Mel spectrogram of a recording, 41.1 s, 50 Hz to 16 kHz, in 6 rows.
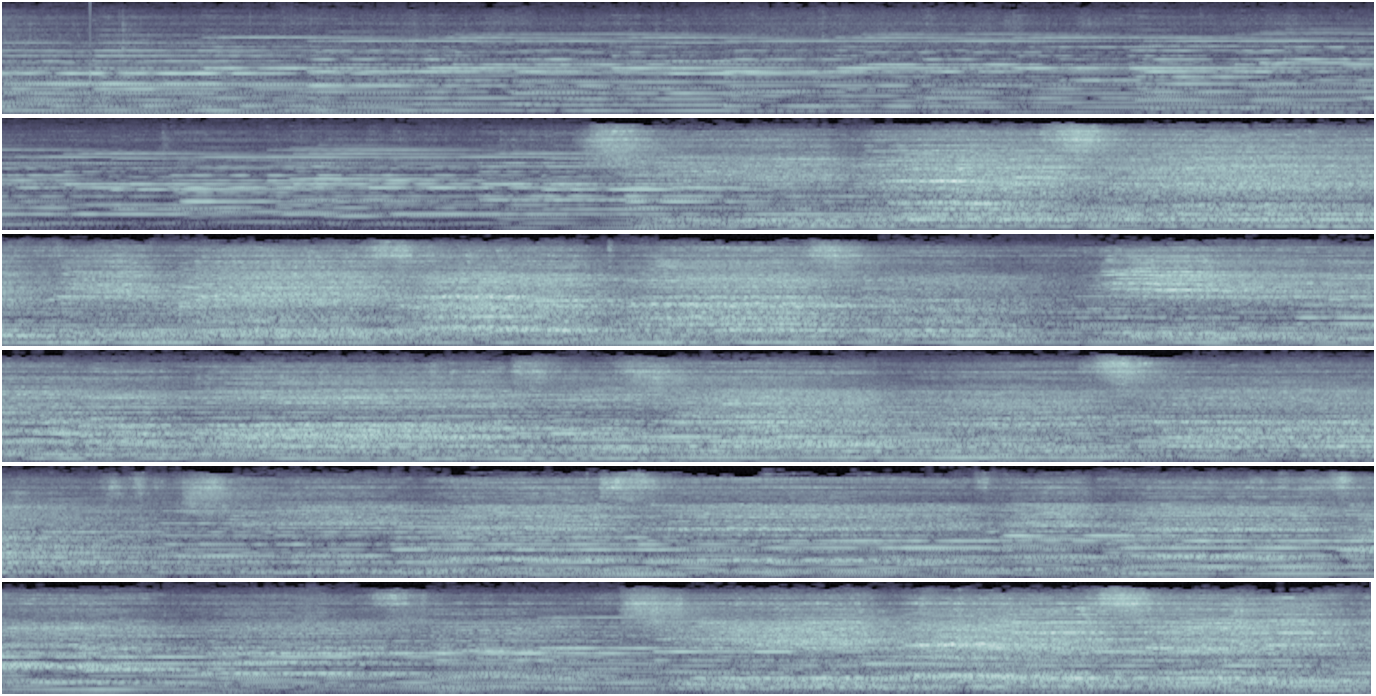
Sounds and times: Choir: 0:09.8 - 0:41.1.

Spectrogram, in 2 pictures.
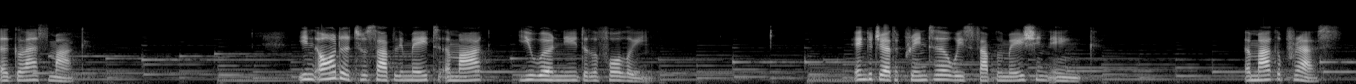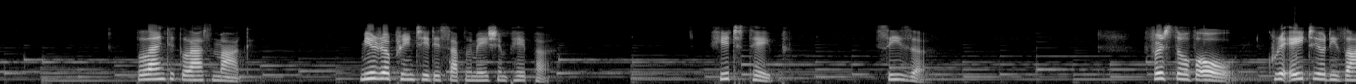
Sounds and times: Speech: 0:00.0 - 0:00.8, 0:03.0 - 0:06.6, 0:08.6 - 0:11.0, 0:12.5 - 0:13.4, 0:15.0 - 0:16.1, 0:17.2 - 0:19.1, 0:20.7 - 0:21.5, 0:22.4 - 0:22.8, 0:25.1 - 0:27.1
Music: 0:00.0 - 0:27.1.

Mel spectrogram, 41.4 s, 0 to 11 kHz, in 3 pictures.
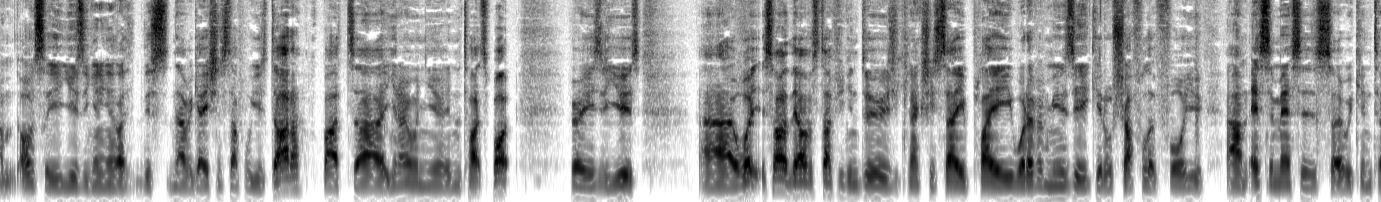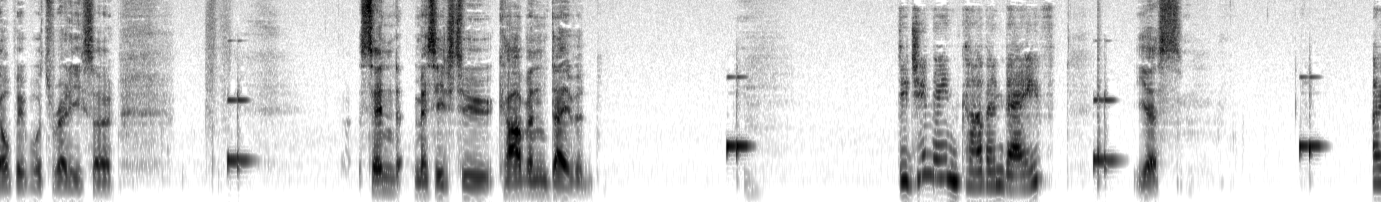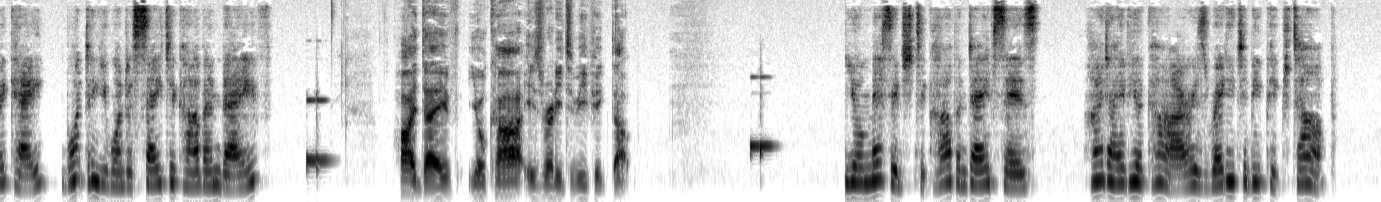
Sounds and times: Speech: 0:00.0 - 0:05.1, 0:05.7 - 0:06.4, 0:07.0 - 0:15.0, 0:17.3 - 0:19.8, 0:22.8 - 0:24.4, 0:25.2 - 0:25.7, 0:27.6 - 0:30.3, 0:31.6 - 0:34.0, 0:36.1 - 0:41.0.

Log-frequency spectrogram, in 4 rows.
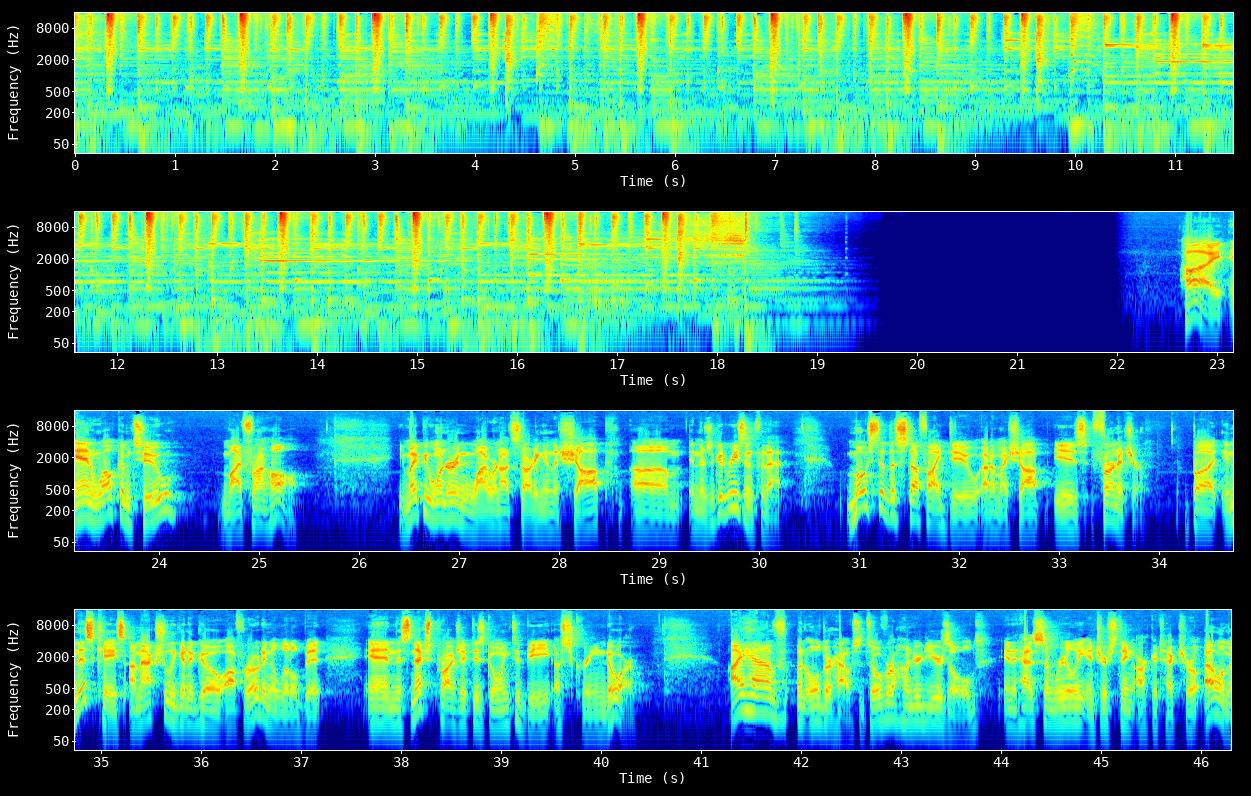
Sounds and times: Speech: 0:22.7 - 0:25.5, 0:26.4 - 0:30.3, 0:30.9 - 0:40.4, 0:41.3 - 0:46.3.

